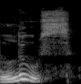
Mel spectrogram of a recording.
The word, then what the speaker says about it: loose: But loose, and listen carefully to the difference in these pronunciations. Lose, it's like L-O-Z or L-U-Z or something. Lose versus loose.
